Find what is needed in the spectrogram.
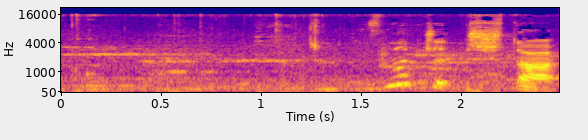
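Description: Shopping-mall background murmur with faint steady music, then a woman's voice starts again near the end.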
